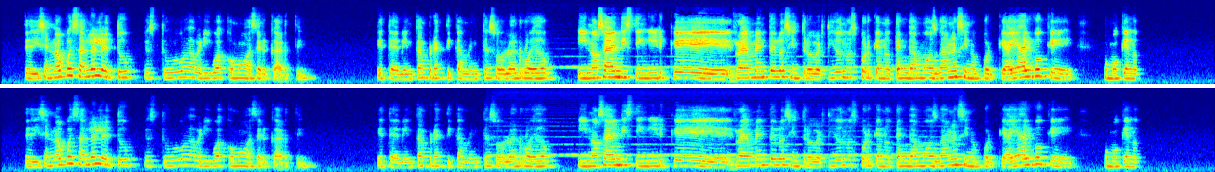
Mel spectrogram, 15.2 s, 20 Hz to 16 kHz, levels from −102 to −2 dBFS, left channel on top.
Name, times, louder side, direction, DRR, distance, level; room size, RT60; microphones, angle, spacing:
voice 1, 0.3-3.9 4.7-6.9 7.2-13.4 13.8-14.2, left 6 dB, 70° left, 0.5 m, -25 dB
sound 1, 6.1-12.1, right 4 dB, 90° right, 0.5 m, -45 dB
3.4 x 3.1 x 2.6 m
head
